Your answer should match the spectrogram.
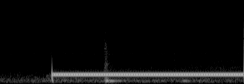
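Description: A telephone dial tone while calling a caller, a single steady mid-pitched tone that starts abruptly after a brief quiet moment and continues unbroken and loud.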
